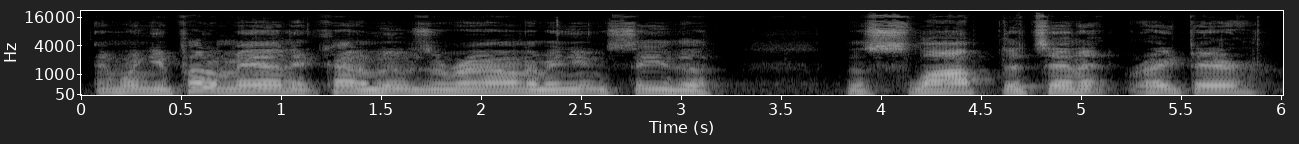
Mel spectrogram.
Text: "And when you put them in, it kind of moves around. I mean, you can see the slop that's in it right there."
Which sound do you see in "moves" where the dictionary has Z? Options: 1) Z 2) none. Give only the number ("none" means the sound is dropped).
1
